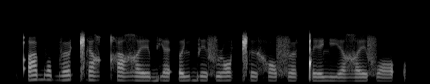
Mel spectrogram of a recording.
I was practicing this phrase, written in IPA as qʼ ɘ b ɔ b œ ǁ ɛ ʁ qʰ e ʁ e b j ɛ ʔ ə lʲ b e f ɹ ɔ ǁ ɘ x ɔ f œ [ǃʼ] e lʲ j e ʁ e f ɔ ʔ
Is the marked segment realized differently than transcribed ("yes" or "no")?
yes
